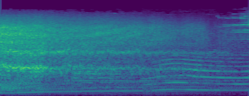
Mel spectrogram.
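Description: Cartoon car peeling away: a hiss of tire squeal with an engine note rising in pitch, fading over about a second and a half. Music comes in near the end.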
